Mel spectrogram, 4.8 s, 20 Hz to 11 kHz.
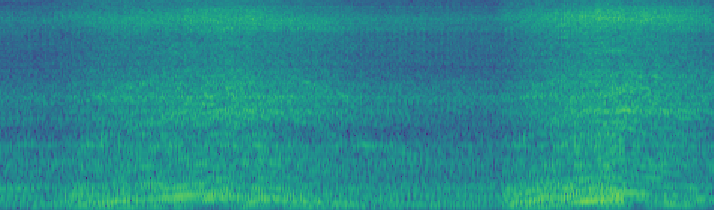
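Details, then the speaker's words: Honda CB250 cafe racer on a 112 main jet, running on choke: two clean throttle blips with pitch climbing and falling smoothly, no hesitation at all, suggesting these carbs could be the fix. "There's no hesitation at all, guys. These carbs could be the fix."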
